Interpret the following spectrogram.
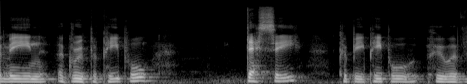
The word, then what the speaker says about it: desi: So, so like it's desi and it it's like rhymes with messi. Messi. That's the best way to do it. So, so aim for Lionel Messi and say Desi.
